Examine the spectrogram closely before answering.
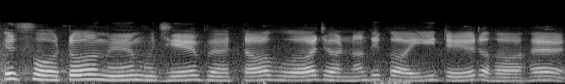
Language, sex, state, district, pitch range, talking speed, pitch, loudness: Hindi, female, Madhya Pradesh, Katni, 185-210 Hz, 115 wpm, 195 Hz, -16 LUFS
